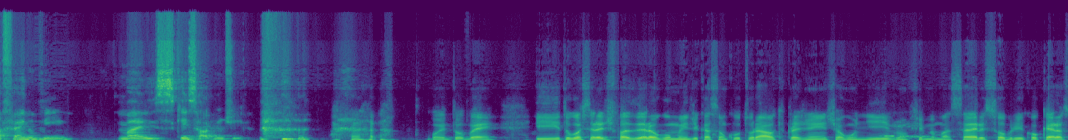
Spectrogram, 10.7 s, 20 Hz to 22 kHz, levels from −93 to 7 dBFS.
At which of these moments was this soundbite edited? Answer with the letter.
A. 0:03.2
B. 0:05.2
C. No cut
C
